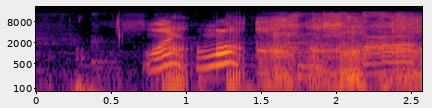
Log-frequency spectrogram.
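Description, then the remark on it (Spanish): A person imitates a pig, with two short, squealing oinks followed by a stretch of rougher snorting grunts. “El cerdo.”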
